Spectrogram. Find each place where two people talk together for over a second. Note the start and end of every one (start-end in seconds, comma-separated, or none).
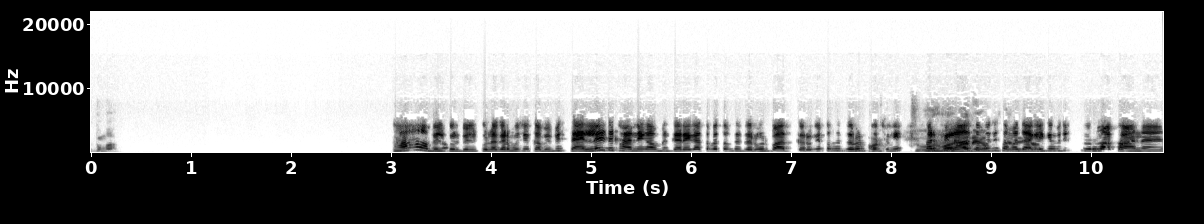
7.8-9.5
